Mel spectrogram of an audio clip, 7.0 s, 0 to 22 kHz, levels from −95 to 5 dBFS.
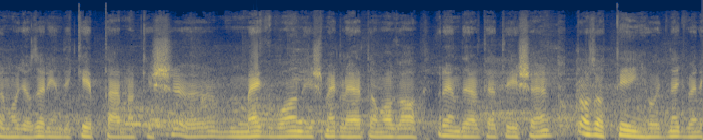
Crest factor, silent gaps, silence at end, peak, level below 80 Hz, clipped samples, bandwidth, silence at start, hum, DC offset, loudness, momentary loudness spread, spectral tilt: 14 dB; none; 0 s; 0 dBFS; -46 dBFS; under 0.1%; 14.5 kHz; 0 s; none; under 0.1%; -15 LUFS; 5 LU; -6.5 dB/octave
